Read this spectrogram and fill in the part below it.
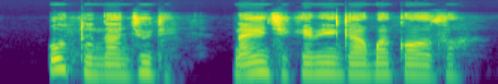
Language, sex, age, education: Igbo, female, 30-45, secondary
